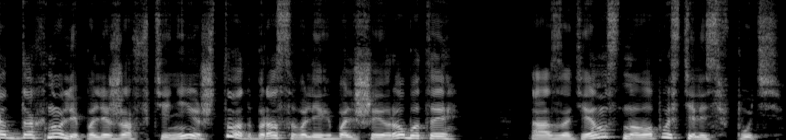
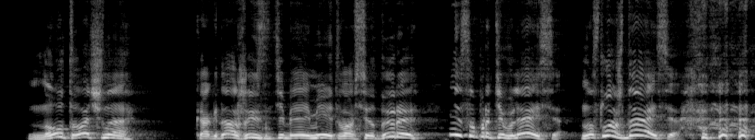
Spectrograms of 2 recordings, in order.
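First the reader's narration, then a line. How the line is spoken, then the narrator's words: Laughing. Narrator (Russian): Засмеялся Джан Шань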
